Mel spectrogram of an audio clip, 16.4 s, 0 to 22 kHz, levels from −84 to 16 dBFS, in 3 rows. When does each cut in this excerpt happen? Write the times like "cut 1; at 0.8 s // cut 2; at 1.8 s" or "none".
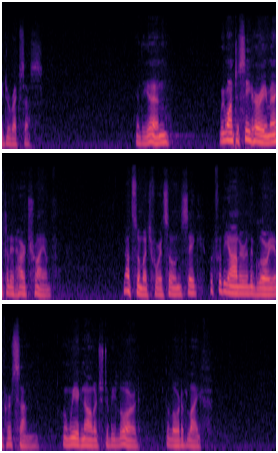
cut 1; at 2.6 s // cut 2; at 9.5 s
